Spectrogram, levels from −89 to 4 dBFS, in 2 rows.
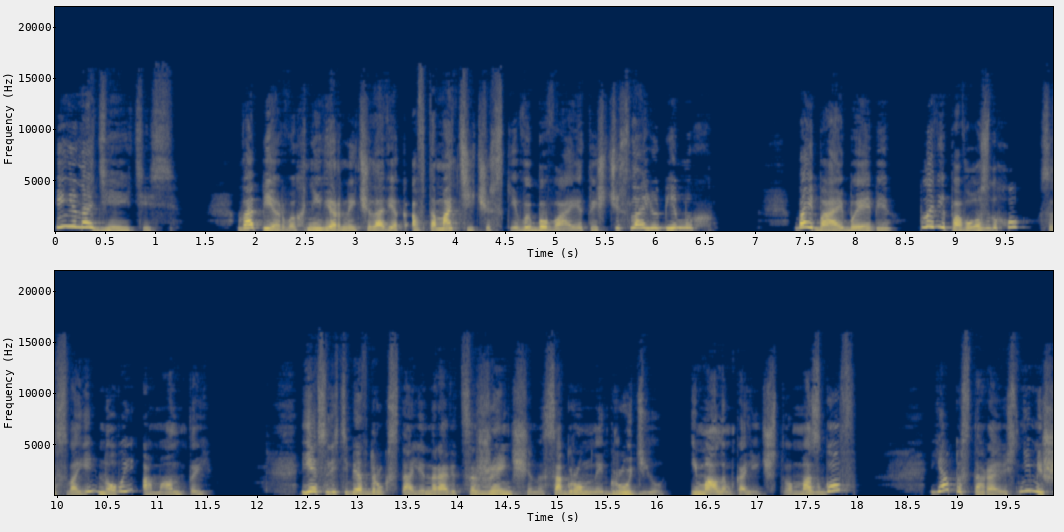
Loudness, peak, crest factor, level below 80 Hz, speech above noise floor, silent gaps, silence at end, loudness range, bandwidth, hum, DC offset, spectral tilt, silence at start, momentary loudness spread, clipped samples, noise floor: -23 LUFS; -4 dBFS; 20 dB; -72 dBFS; 37 dB; 1.29-1.49 s, 6.67-7.00 s, 8.53-8.59 s, 11.67-11.92 s, 16.16-16.31 s, 18.06-18.13 s; 0 s; 4 LU; 15.5 kHz; none; under 0.1%; -4.5 dB/octave; 0 s; 13 LU; under 0.1%; -60 dBFS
